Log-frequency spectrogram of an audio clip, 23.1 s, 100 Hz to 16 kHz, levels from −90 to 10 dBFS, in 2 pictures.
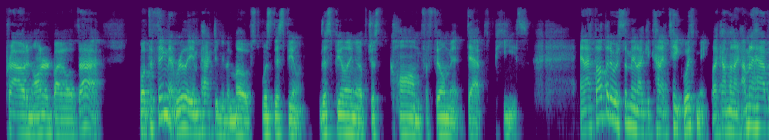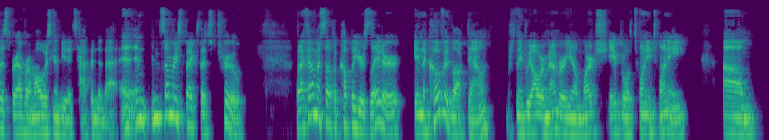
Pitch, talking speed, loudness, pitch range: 125 Hz, 235 wpm, -18 LUFS, 115-145 Hz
